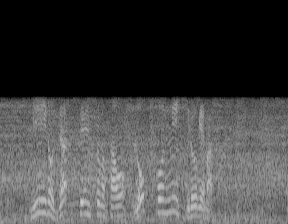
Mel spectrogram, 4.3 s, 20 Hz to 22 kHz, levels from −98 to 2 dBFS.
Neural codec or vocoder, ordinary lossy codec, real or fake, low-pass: vocoder, 44.1 kHz, 128 mel bands, Pupu-Vocoder; none; fake; 3.6 kHz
